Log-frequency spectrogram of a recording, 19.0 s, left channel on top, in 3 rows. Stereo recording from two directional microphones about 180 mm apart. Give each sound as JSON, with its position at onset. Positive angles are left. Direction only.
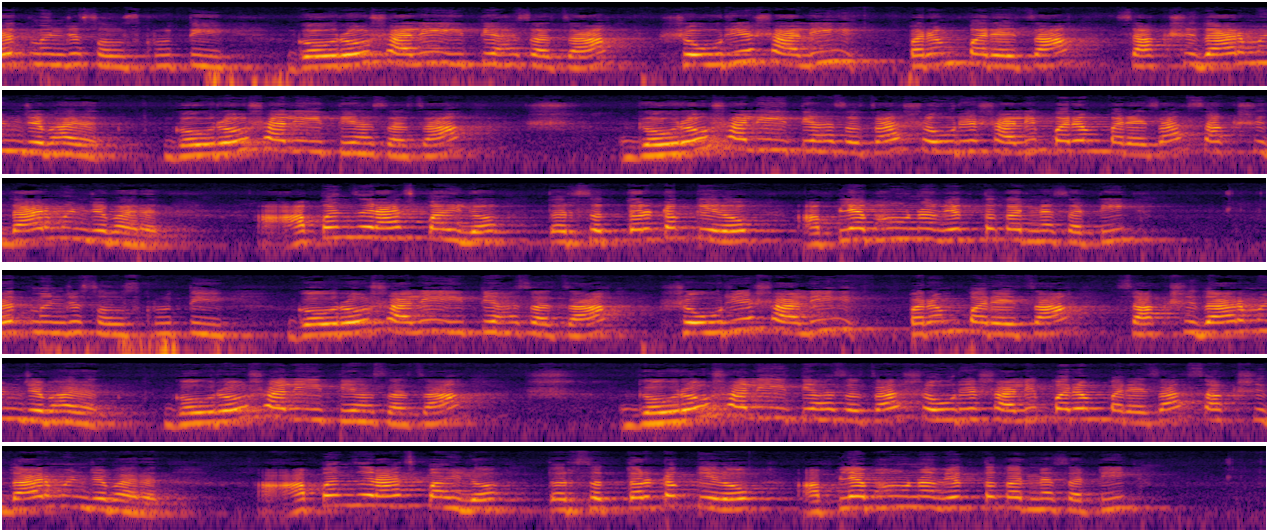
{"t": 0.0, "sound": "a woman's voice", "side_deg": 30}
